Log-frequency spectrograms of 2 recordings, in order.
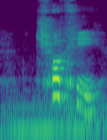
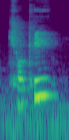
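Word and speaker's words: tiocfaidh: Tar, to come, changes to Chucky. It sounds like the doll, Chucky. So that's an easy way to remember it.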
